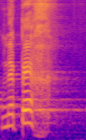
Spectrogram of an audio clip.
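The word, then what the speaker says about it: נפש: La palabra vida, apúntalo en el hebreo, es la palabra nepej. Nepej se escribe nepesh con SH al final y es alma.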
